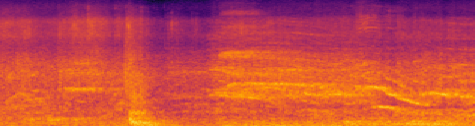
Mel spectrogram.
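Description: A loud thump at the goal about two seconds in, from a shot being taken, then spectators shouting and cheering as a goal is scored in an ice rink.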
